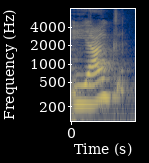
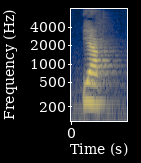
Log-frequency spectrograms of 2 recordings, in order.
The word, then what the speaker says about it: 약: So it's not yag, but it's yak, yak, yak.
